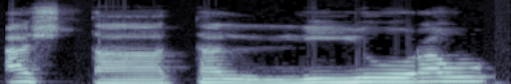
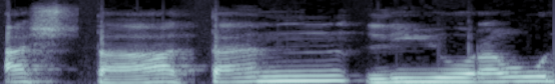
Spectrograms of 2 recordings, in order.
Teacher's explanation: اس تنوین کے اندر ایک نون ساکن چھپا ہوتا ہے اس طرح کا، اس نون ساکن کو اور اس والے لام کو، ان دونوں کو آپس میں ملائیں گے اور مکس کریں گے، جیسے دودھ اور پانی کو مکس کرتے ہیں، ملاتے ہیں۔ ملانے کے بعد میں یہ 2 حرف جو تھے نون ساکن اور یہ لام، یہ دونوں مل کر ایک حرف بنے گا اور وہ بنے گا لام۔ یعنی یہ جو نون ساکن چھپا ہے تنوین کے اندر، یہ فل سائلنٹ ہو جائے گا، ذرا سی بھی اس کی آواز نہیں آئے گی، صرف لام پڑھا جائے گا۔ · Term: ادغام بلا غنہ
